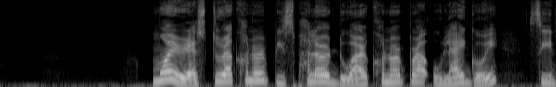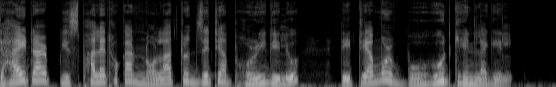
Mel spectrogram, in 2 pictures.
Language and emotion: Assamese, disgusted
